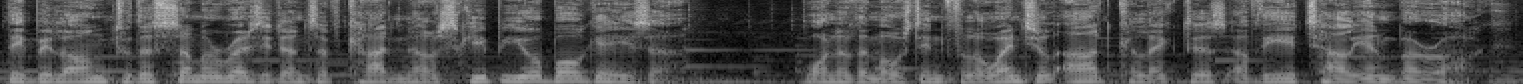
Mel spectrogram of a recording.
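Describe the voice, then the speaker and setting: A man narrating a travel documentary in a calm, measured scripted voice-over. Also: medium pitch. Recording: voice-over with music behind. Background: music.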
